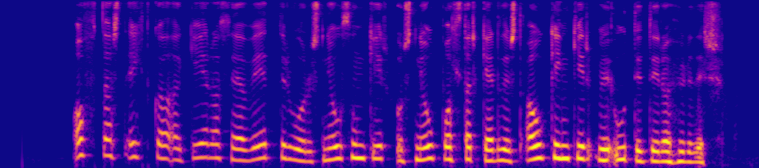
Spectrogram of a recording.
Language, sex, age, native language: Icelandic, female, 20-29, Icelandic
